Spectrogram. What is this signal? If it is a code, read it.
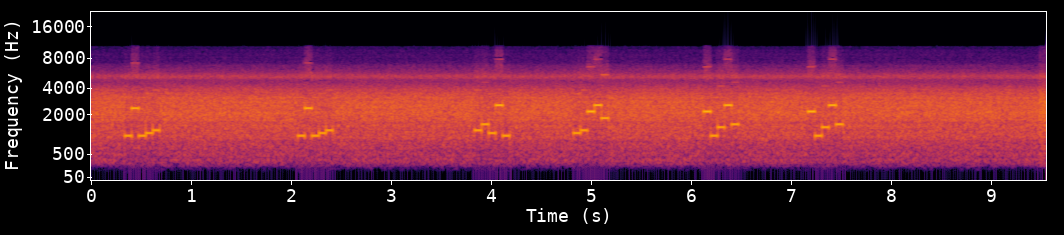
Five-tone selective call (ZVEI), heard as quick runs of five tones, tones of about 70 ms, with radio hiss and a squelch burst at the end. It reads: 10123 10123 35221 23997 91445 91445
